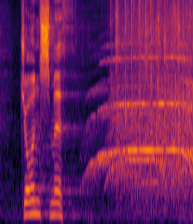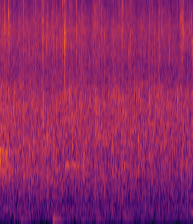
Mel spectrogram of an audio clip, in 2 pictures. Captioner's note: audience applauding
